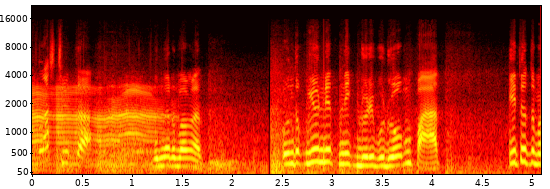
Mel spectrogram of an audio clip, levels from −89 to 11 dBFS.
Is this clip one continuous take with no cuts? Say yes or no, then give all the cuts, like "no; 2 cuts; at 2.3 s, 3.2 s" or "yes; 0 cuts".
no; 1 cut; at 2.3 s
